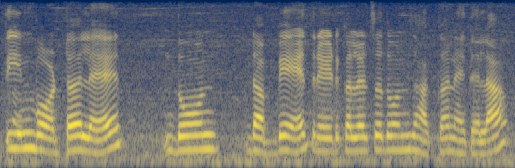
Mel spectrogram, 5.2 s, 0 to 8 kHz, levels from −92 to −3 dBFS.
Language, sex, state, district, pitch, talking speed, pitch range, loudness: Marathi, female, Maharashtra, Mumbai Suburban, 210 Hz, 150 wpm, 200-220 Hz, -14 LUFS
